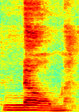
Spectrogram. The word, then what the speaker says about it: gnome: would chew would gnaw on the wood and Gnome and enormous like that little elf that statue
